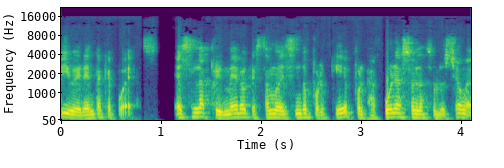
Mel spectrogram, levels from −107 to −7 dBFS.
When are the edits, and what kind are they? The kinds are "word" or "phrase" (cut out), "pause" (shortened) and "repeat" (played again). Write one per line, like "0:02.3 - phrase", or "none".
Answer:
0:01.0 - pause
0:03.1 - word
